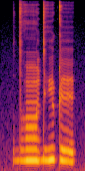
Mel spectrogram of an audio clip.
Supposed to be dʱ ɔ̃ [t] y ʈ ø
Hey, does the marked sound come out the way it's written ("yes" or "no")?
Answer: no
